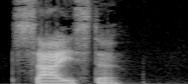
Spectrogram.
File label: "Saaiste", Dutch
